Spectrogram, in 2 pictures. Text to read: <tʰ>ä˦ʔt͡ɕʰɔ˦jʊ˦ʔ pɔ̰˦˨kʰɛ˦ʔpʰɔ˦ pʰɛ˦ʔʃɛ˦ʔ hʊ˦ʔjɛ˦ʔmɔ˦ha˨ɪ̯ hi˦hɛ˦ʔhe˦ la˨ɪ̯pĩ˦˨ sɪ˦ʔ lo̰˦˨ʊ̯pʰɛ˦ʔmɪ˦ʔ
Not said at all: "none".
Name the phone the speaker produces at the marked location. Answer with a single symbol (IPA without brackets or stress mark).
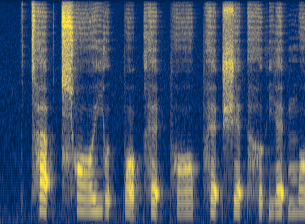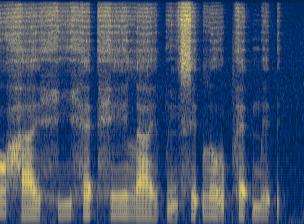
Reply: tʰ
